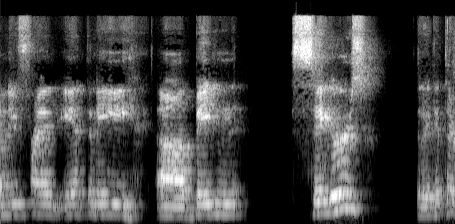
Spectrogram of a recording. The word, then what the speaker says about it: Saggers: I'm here with my new friend Anthony uh Ben Sagers. Did I get that right? Sagers, but that's okay. I've heard worse pronunciations.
